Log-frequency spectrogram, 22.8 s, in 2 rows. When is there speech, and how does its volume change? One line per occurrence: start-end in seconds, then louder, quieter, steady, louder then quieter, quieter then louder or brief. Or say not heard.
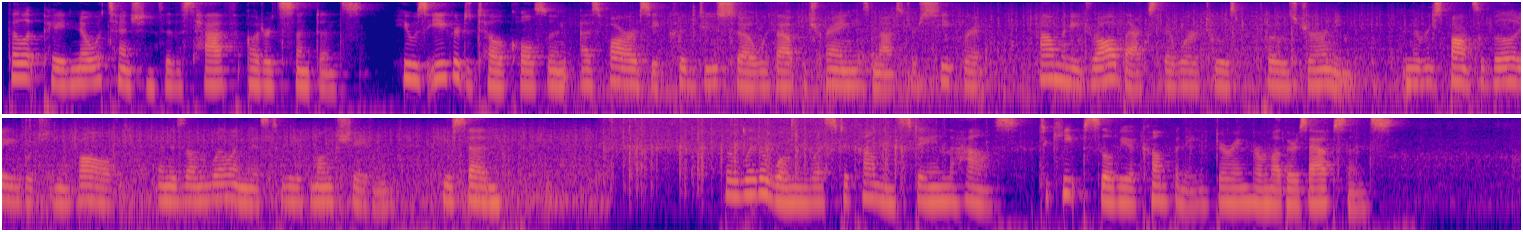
0.1-15.3 steady
16.8-22.0 steady.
